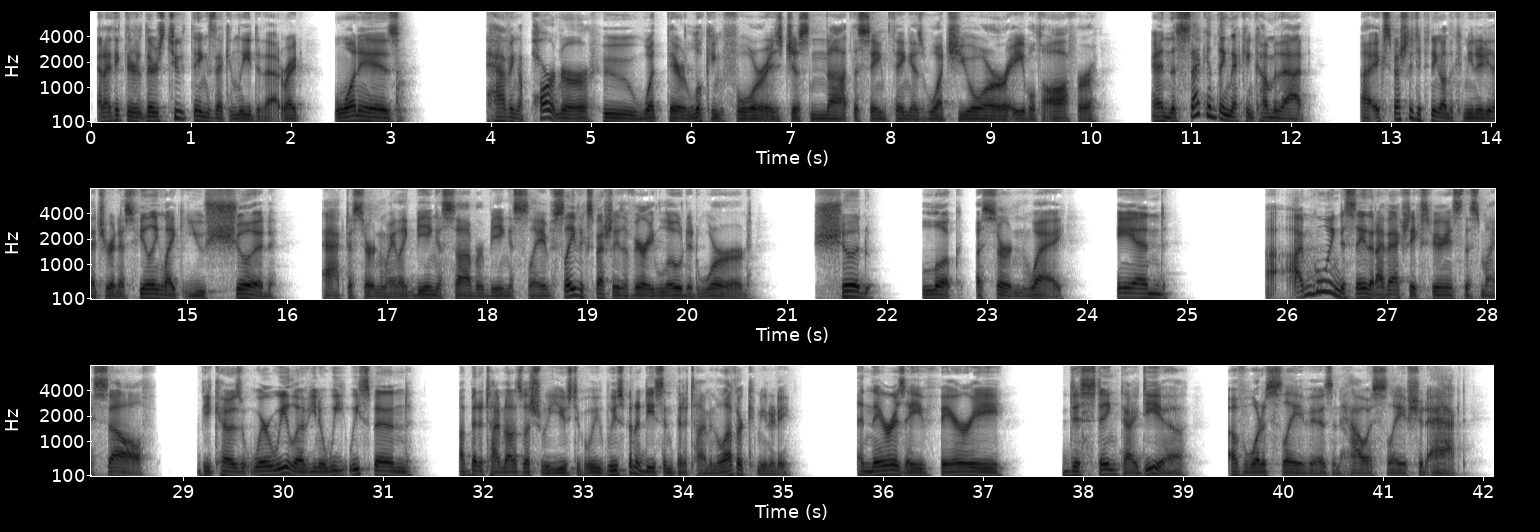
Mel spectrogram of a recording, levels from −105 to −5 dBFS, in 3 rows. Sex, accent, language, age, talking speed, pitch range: male, American, English, 30-49, 205 wpm, 90-110 Hz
